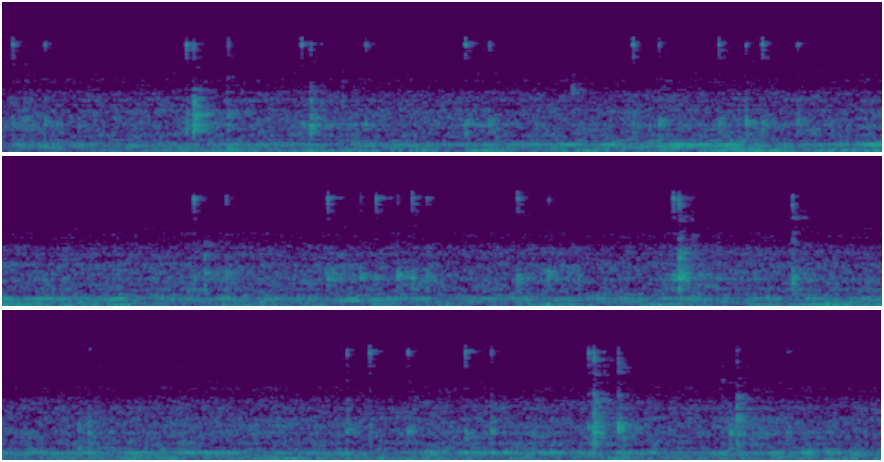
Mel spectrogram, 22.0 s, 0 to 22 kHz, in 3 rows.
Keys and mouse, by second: 0.4-1.6 drag, 1.9 shift+click, 3.2 click, 4.1-5.3 drag, 5.6 click, 6.4 click, 6.7-9.1 drag, 9.3 click, 10.4 shift+click, 10.8 shift+click, 11.0 shift+click, 11.9-13.1 shift+drag, 14.0-15.4 middle drag, 17.7 shift+click, 18.2 shift+click, 18.8 shift+click, 19.9 middle click.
